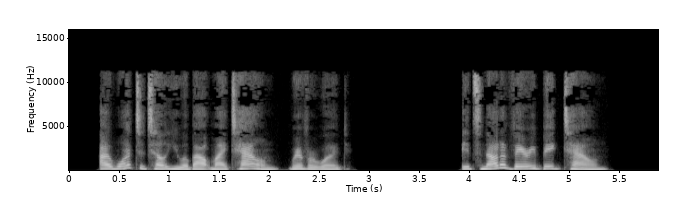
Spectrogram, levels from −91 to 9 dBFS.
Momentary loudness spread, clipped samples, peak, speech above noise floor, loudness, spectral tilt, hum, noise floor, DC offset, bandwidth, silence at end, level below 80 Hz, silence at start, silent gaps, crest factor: 6 LU; under 0.1%; -2 dBFS; over 72 dB; -19 LUFS; -4.5 dB/octave; none; under -90 dBFS; under 0.1%; 12 kHz; 0.5 s; -64 dBFS; 0.3 s; none; 18 dB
